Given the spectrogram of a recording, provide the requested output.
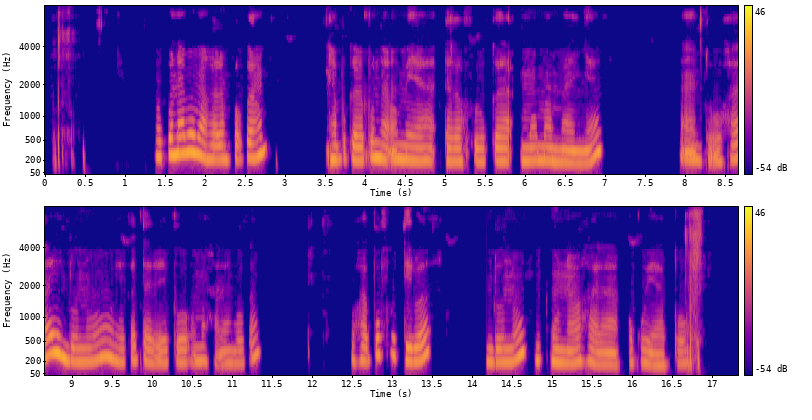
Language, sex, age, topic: Oshiwambo, female, 25-35, agriculture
